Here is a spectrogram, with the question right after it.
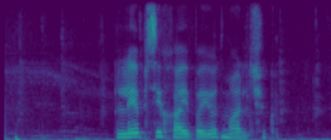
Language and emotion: Russian, neutral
